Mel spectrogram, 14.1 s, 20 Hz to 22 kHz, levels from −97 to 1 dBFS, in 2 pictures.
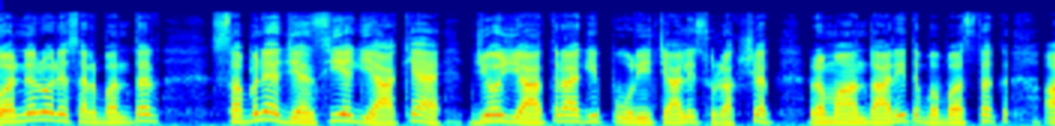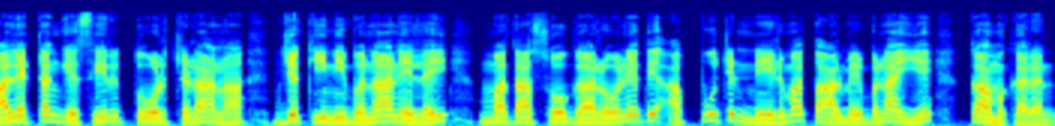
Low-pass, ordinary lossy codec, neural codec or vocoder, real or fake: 14.4 kHz; none; none; real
